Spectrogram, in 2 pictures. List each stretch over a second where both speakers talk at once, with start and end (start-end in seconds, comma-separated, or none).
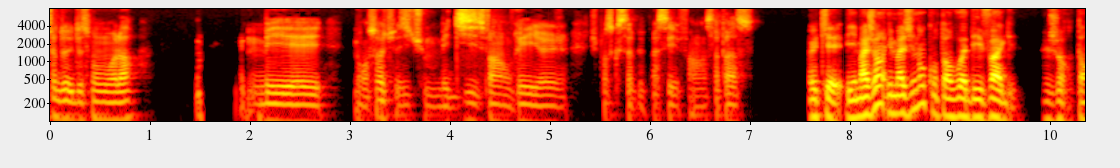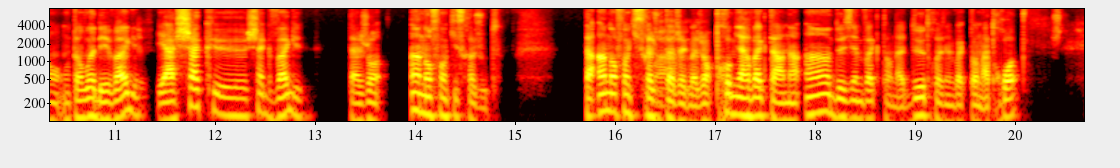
none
